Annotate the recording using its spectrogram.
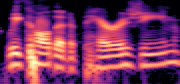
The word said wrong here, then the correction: Parisienne: for a long time until somebody corrected us. And I think he said, no, it's Parisienne.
